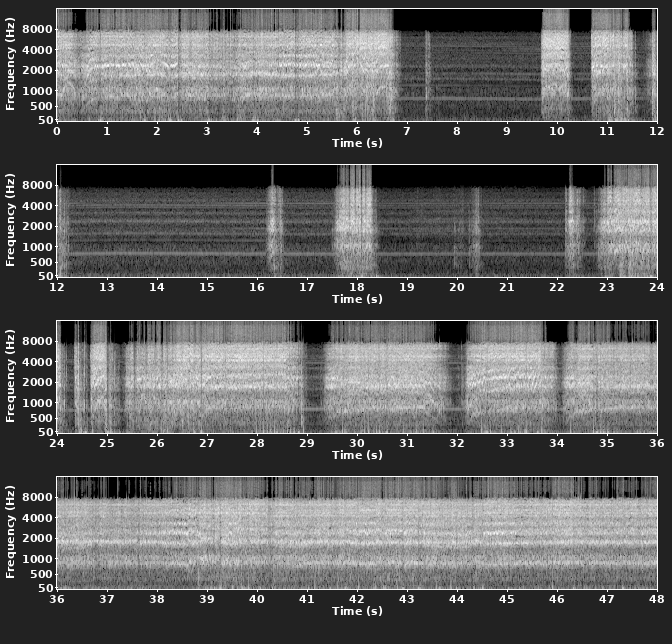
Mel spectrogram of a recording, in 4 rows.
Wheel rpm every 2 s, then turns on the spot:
180, 220, 210, 140, 30, 120, 0, 0, 20, 30, 0, 90, 90, 190, 130, 170, 130, 160, 220, 230, 230, 230, 220, 230.
none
